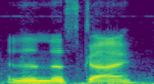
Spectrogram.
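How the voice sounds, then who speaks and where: Chatty woman streamer, slow and low. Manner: chatty, laughs often, thinks aloud. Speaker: streamer playing a video game. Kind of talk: casual live gameplay commentary.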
